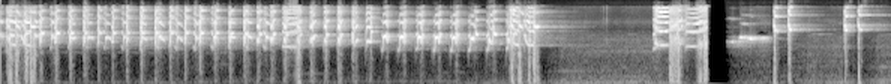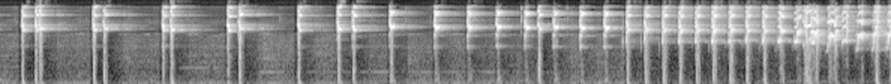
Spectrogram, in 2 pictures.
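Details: Lovebird in long chattering used to provoke a rival into answering: dense, harsh, high chatter, a pause with a few sharp clicks, then a run of evenly repeated high chirps building back into rapid chatter.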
